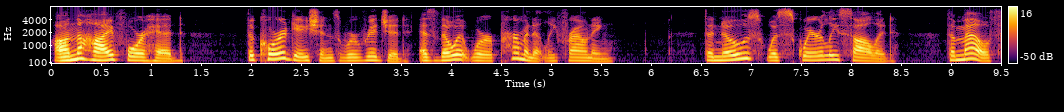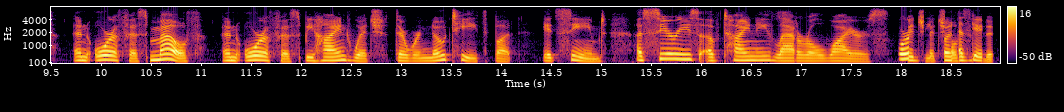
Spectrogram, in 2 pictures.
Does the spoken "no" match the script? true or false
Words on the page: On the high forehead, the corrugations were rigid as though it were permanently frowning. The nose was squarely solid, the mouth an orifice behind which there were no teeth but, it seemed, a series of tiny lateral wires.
true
